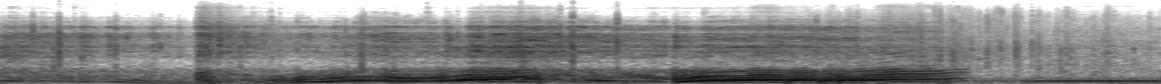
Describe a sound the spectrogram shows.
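A rally car engine revs up and down as a car slides through a corner.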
